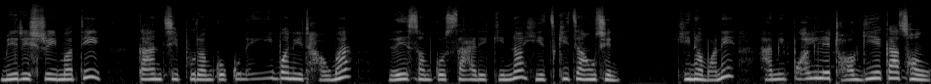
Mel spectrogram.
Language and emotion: Nepali, fearful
